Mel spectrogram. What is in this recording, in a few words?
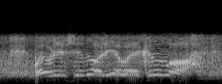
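Russian left wing mood low, speech; War Thunder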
